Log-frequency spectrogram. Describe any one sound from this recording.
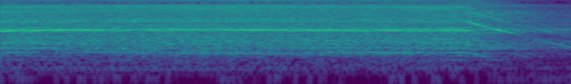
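A power miter saw whines loudly at full speed.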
